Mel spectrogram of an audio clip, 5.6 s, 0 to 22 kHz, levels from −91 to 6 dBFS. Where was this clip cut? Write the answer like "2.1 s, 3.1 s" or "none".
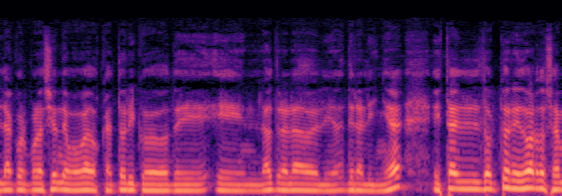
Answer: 2.4 s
